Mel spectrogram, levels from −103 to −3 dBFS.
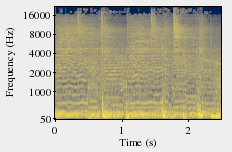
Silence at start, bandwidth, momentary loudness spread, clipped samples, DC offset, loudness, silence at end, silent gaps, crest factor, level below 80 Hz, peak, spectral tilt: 0 s; over 20 kHz; 2 LU; 0.1%; under 0.1%; -10 LUFS; 0 s; none; 10 dB; -36 dBFS; 0 dBFS; -4 dB/octave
